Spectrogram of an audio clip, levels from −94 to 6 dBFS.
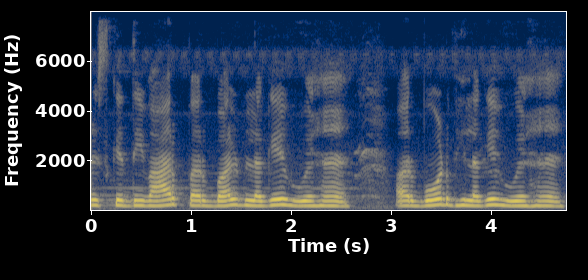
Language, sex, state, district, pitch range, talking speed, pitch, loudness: Hindi, female, Jharkhand, Palamu, 190-215 Hz, 165 wpm, 200 Hz, -14 LUFS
